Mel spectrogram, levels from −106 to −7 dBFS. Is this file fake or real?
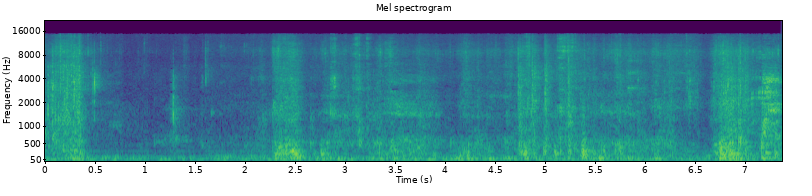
real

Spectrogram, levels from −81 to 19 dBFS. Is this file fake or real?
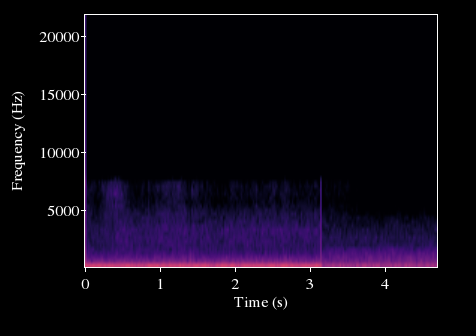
real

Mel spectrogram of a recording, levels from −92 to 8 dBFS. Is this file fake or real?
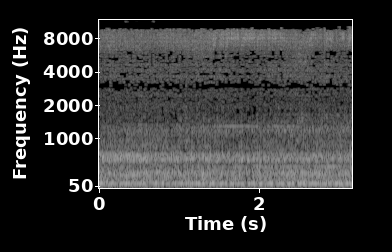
real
